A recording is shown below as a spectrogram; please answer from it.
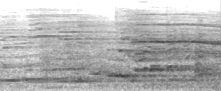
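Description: Actors' raised, drawn-out voices without clear words, sliding up and down in pitch, with a high note held through the second half.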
